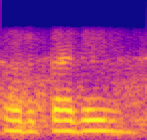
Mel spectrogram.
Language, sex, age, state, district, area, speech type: Odia, female, 30-45, Odisha, Mayurbhanj, rural, conversation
